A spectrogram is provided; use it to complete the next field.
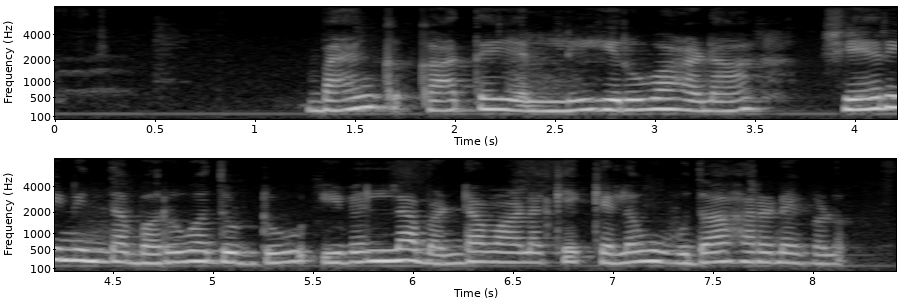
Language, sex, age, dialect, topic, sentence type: Kannada, female, 36-40, Coastal/Dakshin, banking, statement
